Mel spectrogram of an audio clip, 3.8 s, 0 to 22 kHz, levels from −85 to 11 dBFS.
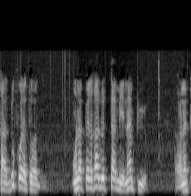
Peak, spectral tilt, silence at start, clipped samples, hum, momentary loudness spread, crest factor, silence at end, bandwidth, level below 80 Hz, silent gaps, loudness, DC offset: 0 dBFS; -7.5 dB/octave; 0 s; under 0.1%; none; 12 LU; 14 dB; 0 s; 7.4 kHz; -62 dBFS; none; -14 LUFS; under 0.1%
